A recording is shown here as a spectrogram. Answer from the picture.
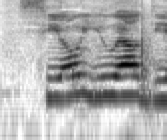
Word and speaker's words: could: Se pone la persona, aquí está nuestra personita, P de persona, y después viene could have, could, C-O-U-L-D, acuérdense que la L no se pronuncia, could have.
